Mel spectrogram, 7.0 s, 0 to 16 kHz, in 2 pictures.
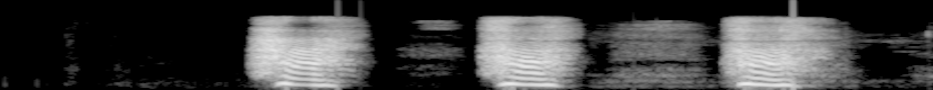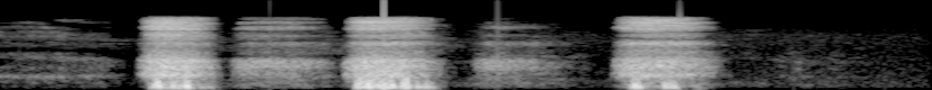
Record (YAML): exhalation_length: 7.0 s
exhalation_amplitude: 31112
exhalation_signal_mean_std_ratio: 0.38
survey_phase: beta (2021-08-13 to 2022-03-07)
age: 18-44
gender: Female
wearing_mask: 'No'
symptom_cough_any: true
symptom_runny_or_blocked_nose: true
symptom_sore_throat: true
symptom_fatigue: true
symptom_headache: true
symptom_onset: 5 days
smoker_status: Ex-smoker
respiratory_condition_asthma: true
respiratory_condition_other: false
recruitment_source: Test and Trace
submission_delay: 1 day
covid_test_result: Positive
covid_test_method: RT-qPCR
